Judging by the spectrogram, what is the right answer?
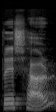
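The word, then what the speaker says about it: pressure: হচ্ছে double S ইউ আরই হলে এস এর উচ্চারণ স হবে যেমন প্রেশার প্রেশা প্রেশার আমরা সবাই বলি এটা প্রেসার বা প্রেশা প্রেশার যেমন এখন আমরা যখন কথা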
